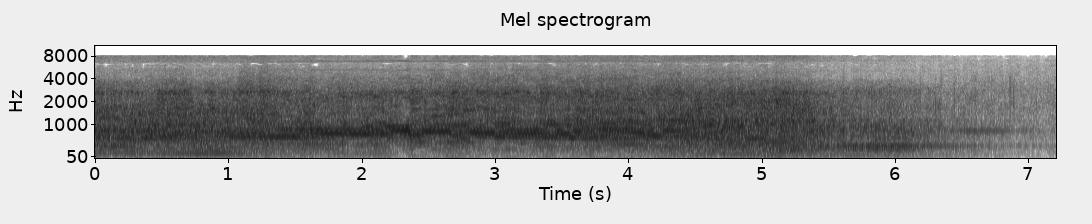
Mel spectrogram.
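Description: Aircraft engine roar from a plane with silver wings and a blue body diving in to land, a loud steady droning hum with a buzzing tone that fades away near the end.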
